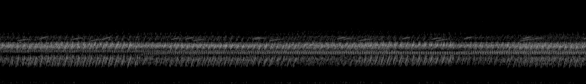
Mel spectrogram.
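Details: Frog chorus: a dense, unbroken wall of pulsing trills in the mid range, with short, higher rising chirps popping up every fraction of a second over the steady drone.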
